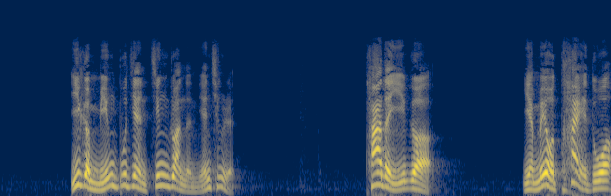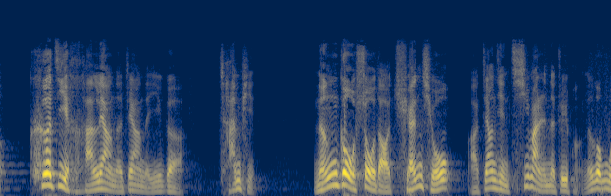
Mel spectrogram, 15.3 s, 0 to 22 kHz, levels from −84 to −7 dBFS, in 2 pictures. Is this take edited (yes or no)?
no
